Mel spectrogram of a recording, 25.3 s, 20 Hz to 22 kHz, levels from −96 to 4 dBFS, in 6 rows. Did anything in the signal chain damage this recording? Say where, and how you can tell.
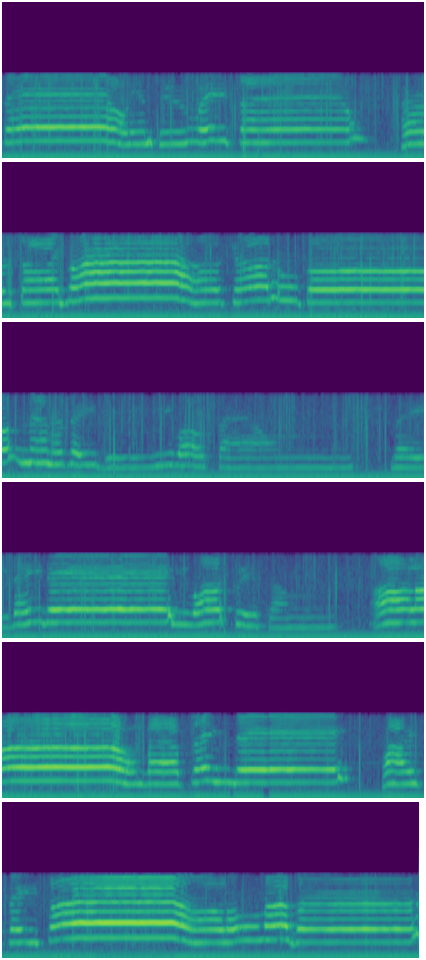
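Yes, and it's all at the network and jitter buffer stage. Short stalls from late packets sit at 2.56, 2.84 and 4.58 s: the last sound gets held for 24, 59 and 24 ms until the packet turns up, with nothing lost.

Around 14.23 to 14.79 s there's a jitter buffer speed-up. The receiver trimmed roughly 40 ms of pitch-period chunks, so things run about 5% fast at unchanged pitch.

Then repeated stalls (stutter) between 19.04 and 19.58 s: three separate holds totalling 90 ms, the longest 54 ms, about 17% of that stretch concealed, so it drags.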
